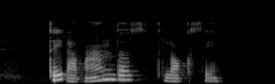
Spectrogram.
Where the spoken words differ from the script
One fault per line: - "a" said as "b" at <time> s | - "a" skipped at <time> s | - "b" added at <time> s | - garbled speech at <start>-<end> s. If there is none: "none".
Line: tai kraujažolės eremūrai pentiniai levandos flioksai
- "kraujažolės eremūrai pentiniai" skipped at 0.6 s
